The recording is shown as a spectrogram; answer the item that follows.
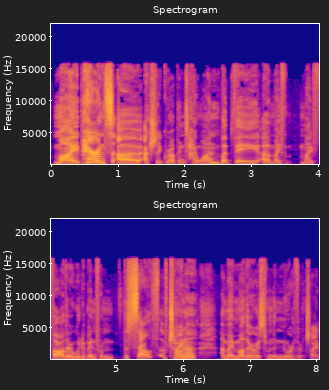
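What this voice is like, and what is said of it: American accent. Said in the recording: “Yours an American accent.”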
